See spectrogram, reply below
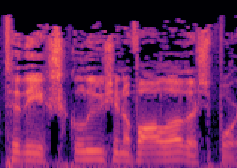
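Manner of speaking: ordinary talk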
